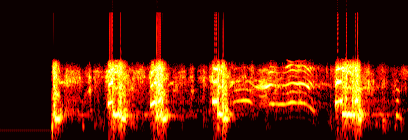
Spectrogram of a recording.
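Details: Seven-month-old Treeing Walker Coonhound puppy barking at a raccoon tail, recorded on a phone: loud, harsh barks about every half second, then a drawn-out wavering bawl and two more barks. The recording is close and overdriven.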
